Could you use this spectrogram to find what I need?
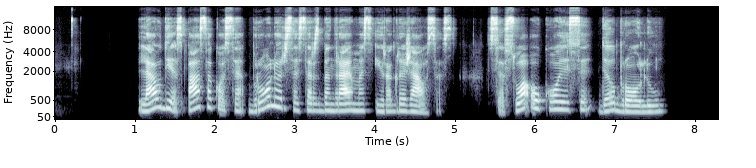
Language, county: Lithuanian, Panevėžys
